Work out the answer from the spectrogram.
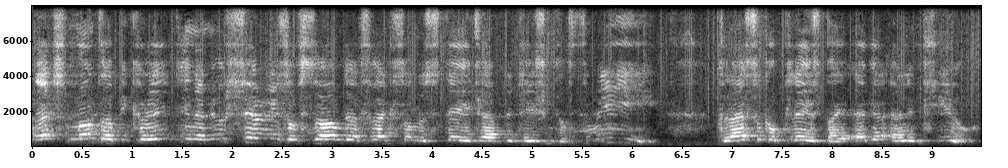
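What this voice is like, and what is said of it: Interesting put-on foreign accent. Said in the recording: “that's a very interesting accent you've got. Are you Italian?”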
